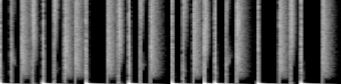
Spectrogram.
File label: Anabeat Mix, Beats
